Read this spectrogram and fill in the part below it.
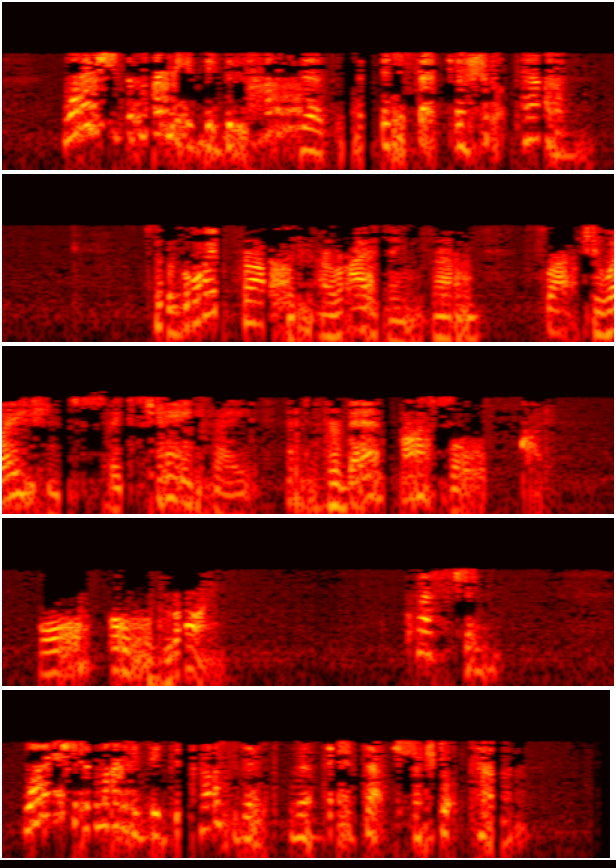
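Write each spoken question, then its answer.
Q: Why should the money be deposited within such a short time?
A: To avoid problems from exchange rate fluctuations and to prevent possible fraud or overdrawing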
